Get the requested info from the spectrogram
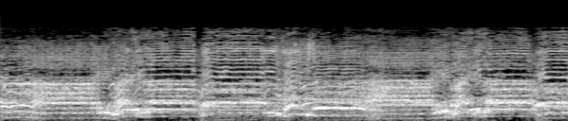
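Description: A group of voices chanting a hymn together, with long held notes that glide between pitches.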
